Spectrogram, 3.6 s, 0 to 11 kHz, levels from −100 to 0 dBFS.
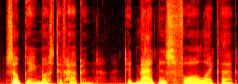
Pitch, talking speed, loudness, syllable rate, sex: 135 Hz, 150 wpm, -19 LUFS, 4.6 syllables/s, male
